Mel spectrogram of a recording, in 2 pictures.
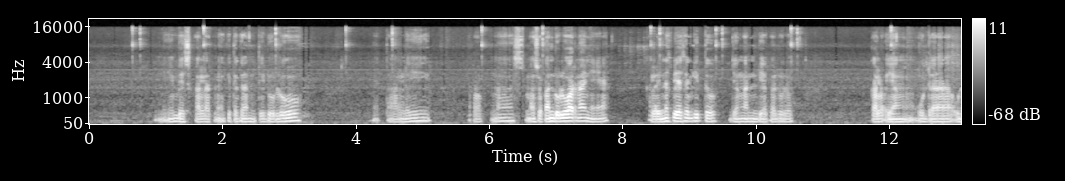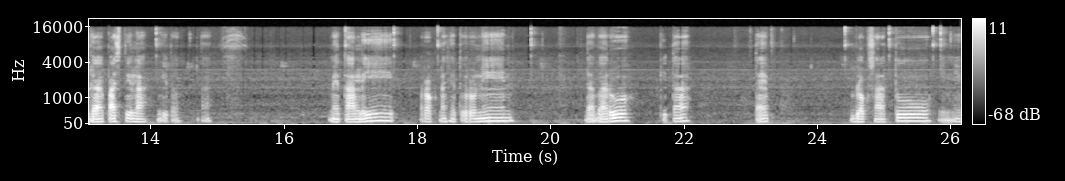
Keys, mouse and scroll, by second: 0.0 scroll down 4, 1.2 click, 4.4-5.6 drag, 5.6 scroll down 2, 6.5-7.8 drag, 7.8-9.1 scroll up 8, 9.1-11.2 drag, 15.7 scroll down 5, 17.5-20.7 drag, 20.7-21.1 scroll up 10, 23.3 Tab, 23.9 Tab, 25.1 click.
